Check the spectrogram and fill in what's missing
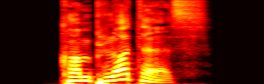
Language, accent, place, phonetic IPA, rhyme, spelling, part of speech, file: German, Germany, Berlin, [kɔmˈplɔtəs], -ɔtəs, Komplottes, noun, De-Komplottes.ogg
- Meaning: genitive singular of Komplott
